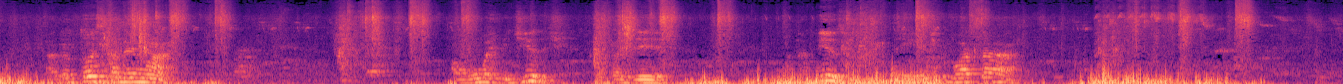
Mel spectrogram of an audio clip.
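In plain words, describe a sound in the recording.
Water splashes in a bucket.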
